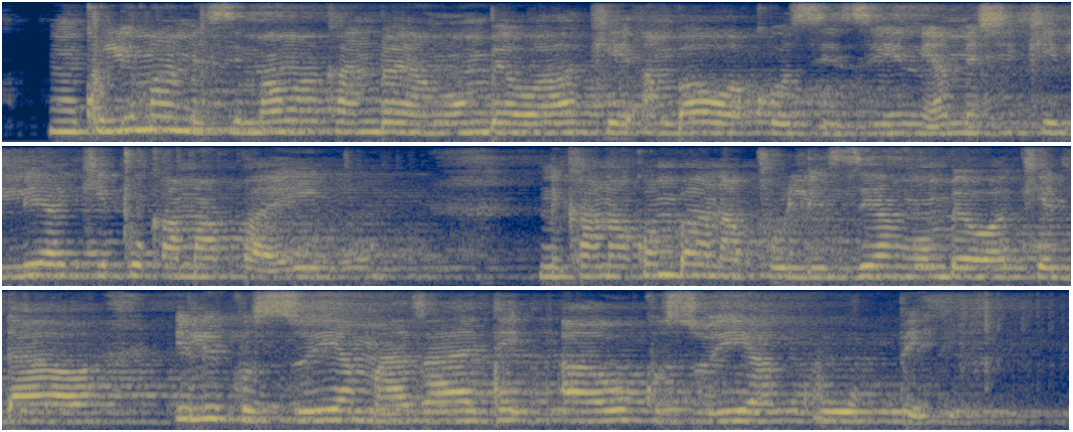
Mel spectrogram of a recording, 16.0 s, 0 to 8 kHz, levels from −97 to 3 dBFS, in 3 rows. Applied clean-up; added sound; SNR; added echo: none; none; none; reverberation time 1.9 s.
